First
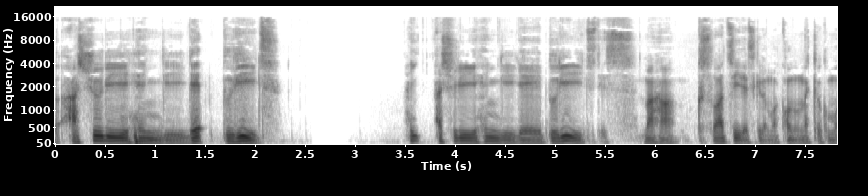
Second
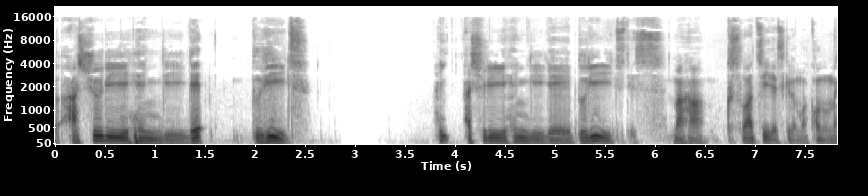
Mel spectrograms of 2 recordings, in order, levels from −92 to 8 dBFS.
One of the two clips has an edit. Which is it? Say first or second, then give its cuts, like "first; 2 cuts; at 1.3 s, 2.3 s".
first; 1 cut; at 1.6 s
